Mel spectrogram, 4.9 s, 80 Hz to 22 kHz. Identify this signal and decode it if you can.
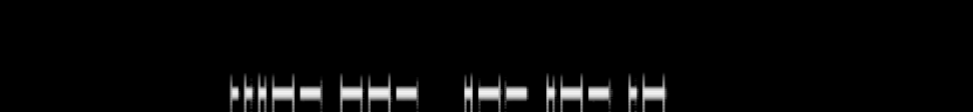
Morse code, heard as a keyed tone, about 36 wpm, 700 Hz. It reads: 3O WWA
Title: Winter Field Day Exchanges Encore 35wpm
